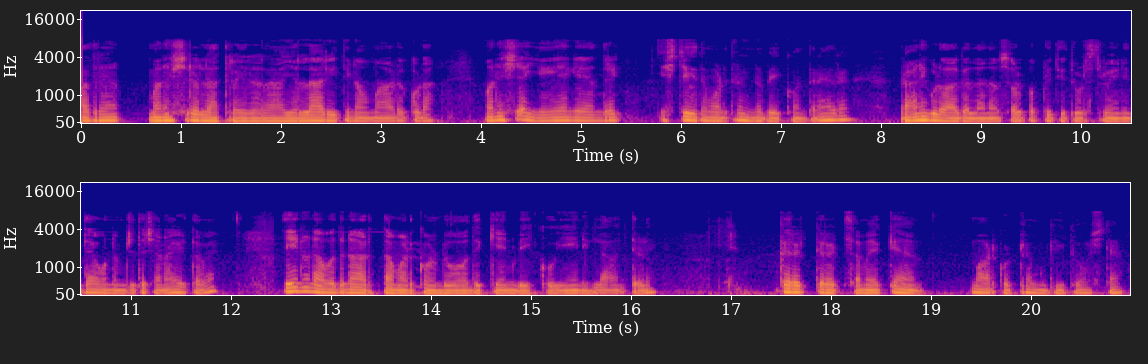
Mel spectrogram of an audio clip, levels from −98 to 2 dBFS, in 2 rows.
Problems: none marked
